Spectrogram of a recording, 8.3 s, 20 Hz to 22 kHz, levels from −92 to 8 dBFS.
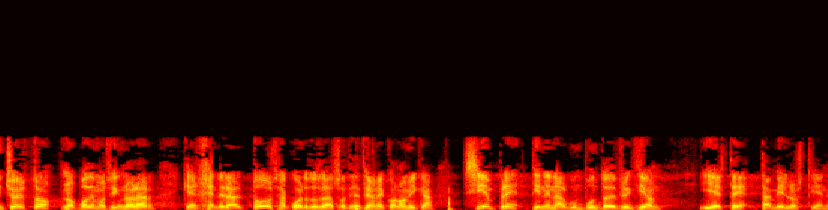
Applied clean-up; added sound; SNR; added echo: neural mask model DeepFilterNet 3.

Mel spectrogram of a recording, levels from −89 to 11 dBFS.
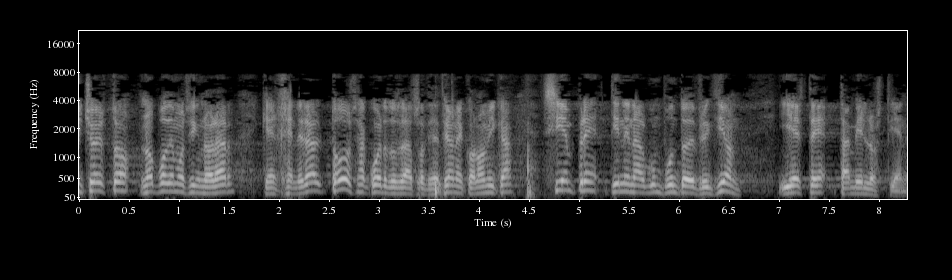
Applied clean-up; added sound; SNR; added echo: none; Walk, footsteps; 12 dB; none.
